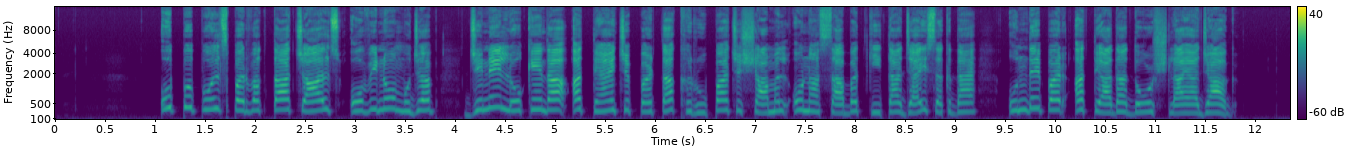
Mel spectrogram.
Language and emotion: Dogri, neutral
